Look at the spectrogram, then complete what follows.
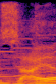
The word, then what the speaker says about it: Zaya: Zaya is correctly pronounced Zaya. I finally looked at the Kickstarter campaign and they pronounced their own game properly.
